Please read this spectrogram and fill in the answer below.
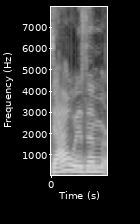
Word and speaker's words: Daoism: So, it's spelled with a T or a D. It's pronounced with a D. Um, so you'll see it both ways, but Daoism originated about 2500 years ago.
